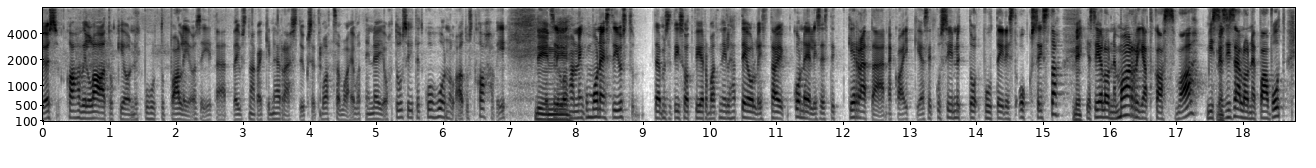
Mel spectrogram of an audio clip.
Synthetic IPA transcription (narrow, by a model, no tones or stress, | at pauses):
yøskɑhʋillɑːt̪ukionnyt̪puhut̪ːuppɑljo̰sḭːt̪æ̰ḛt̪ːæjust̪næːkɑikːineræ̰st̪ykset̪ʋɑt̪sɑʋɑ̰iʋɑt̪ninnejo̰ht̪uːsiːt̪et̪kuohuono̰lɑ̰ːt̪ust̪kɑhʋiːɑsilːohɑniːŋkummonest̪ijust̪t̪emːøset̪isot̪firmɑt̪niːlhætt̪eolːist̪ːɑikoneːlːisest̪ikkeræt̪æ̰ːnnḛkɑikːijɑsit̪kussiːnnyt̪opuhut̪ːiːniːst̪oksist̪ɑjɑsielːonnemɑrjɑt̪kɑsʋɑːmisːæsisælːonnepɑʋut̪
